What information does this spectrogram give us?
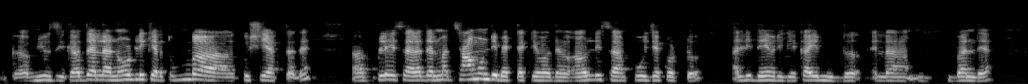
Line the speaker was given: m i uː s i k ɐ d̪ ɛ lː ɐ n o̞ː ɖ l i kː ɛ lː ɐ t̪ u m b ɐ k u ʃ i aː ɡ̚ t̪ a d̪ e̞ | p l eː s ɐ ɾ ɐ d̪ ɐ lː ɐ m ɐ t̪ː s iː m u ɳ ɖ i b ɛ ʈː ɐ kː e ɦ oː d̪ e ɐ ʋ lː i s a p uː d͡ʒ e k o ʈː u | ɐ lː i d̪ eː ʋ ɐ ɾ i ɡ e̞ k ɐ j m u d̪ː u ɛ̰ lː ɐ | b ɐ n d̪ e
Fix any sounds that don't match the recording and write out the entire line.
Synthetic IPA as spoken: m j uː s i k ɐ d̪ ɛ lː ɐ n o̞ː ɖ l i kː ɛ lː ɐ t̪ u m b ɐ k u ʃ i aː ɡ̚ t̪ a d̪ e̞ | p l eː s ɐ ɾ ɐ d̪ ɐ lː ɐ m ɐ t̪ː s aː m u ɳ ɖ i b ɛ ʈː ɐ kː e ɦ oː d̪ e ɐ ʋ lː i s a p uː d͡ʒ e k o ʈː u | ɐ lː i d̪ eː ʋ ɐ ɾ i ɡ e̞ k ɐ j m u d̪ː u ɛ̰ lː ɐ | b ɐ n d̪ e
